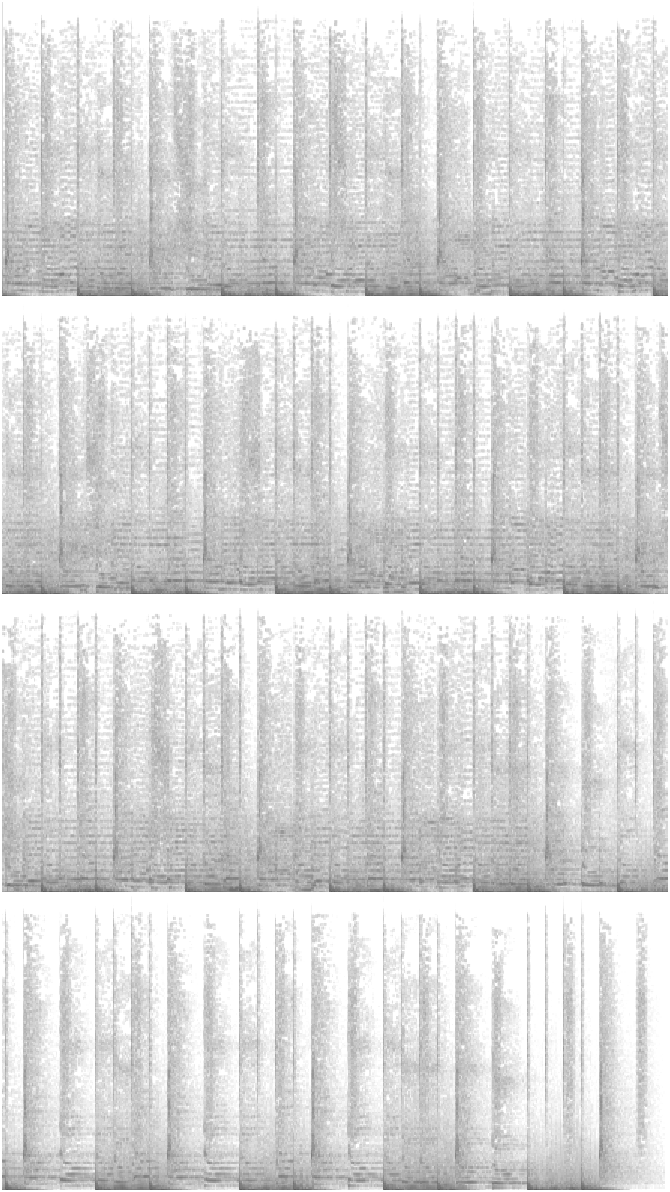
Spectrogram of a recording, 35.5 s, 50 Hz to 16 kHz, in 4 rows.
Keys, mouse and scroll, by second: 0.5 e, 1.0 s, 3.3 e, 3.8 s, 5.3 e, 5.7 s, 7.6 click, 8.0 shift+click, 8.5 e, 9.7-12.5 typing, 12.0 scroll down 9, 12.6-13.6 right drag, 13.6 click, 14.3 l, 14.5 g, 16.3-16.8 middle drag, 16.8-17.2 scroll up 2, 17.2 middle click, 17.5 scroll up 1, 18.1 s, 19.1 click, 19.4-20.0 middle drag, 20.0 ctrl+r, 20.9 middle click, 21.3 ctrl+r, 21.9 middle click, 22.6 scroll up 1, 22.8-24.2 shift+middle drag, 24.2 3, 24.4 click, 24.7-25.6 middle drag, 25.6 scroll up 4, 25.8-26.9 middle drag, 27.3 shift+drag, 27.5 shift+click, 27.9 shift+click, 28.1 x, 29.0 ctrl+z, 29.1 x, 29.9 KP_3, 31.1-31.5 drag, 31.5 1, 31.6 click, 32.3 e, 34.0 r, 35.0 e.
